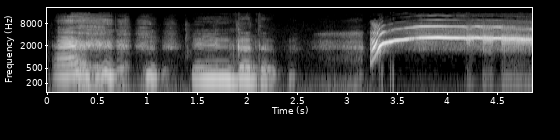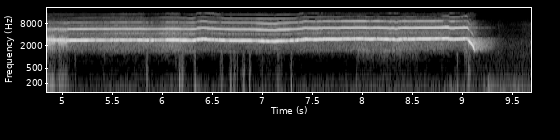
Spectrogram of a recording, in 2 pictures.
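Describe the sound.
After a few seconds of laughing and chatter, a man lets out one long, sustained high-pitched scream lasting about six seconds, imitating how he screamed when his leg broke. He holds it loud and steady before it cuts off.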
